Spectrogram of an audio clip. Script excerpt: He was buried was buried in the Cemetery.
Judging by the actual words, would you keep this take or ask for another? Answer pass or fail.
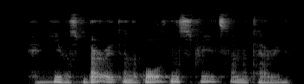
fail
